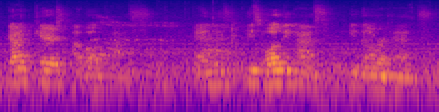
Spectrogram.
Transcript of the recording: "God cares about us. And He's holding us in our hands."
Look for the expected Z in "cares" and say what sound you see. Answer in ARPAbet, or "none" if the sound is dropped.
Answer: S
